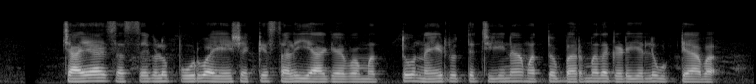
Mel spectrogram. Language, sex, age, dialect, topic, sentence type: Kannada, male, 25-30, Central, agriculture, statement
